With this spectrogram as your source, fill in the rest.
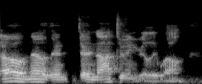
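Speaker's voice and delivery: acted dead-earnest, matter-of-fact, serious tone. Recounting a listener who missed the speaker's sarcasm, imitating a serious reply. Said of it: "she looked at me seriously and was like".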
